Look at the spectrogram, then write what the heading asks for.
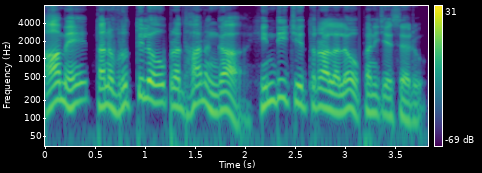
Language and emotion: Telugu, neutral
